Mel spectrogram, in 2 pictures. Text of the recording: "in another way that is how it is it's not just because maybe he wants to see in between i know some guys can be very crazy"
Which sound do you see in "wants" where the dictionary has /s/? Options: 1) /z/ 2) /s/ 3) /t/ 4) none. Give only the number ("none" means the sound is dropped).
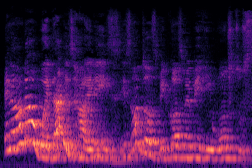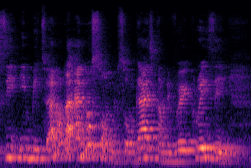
2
